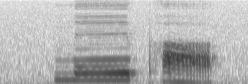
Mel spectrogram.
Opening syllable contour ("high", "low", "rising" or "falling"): high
